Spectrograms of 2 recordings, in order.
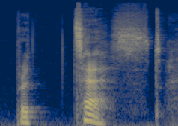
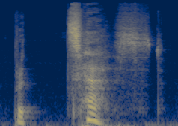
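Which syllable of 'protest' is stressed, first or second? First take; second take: second; second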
